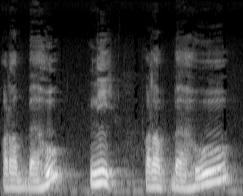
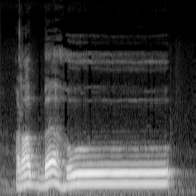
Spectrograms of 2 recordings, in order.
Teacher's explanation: On allonge 4 ou 5 temps, vu qu'il y a le petit waw avec la vague au-dessus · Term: silah kubra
